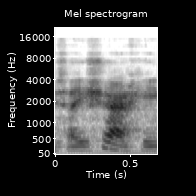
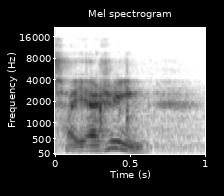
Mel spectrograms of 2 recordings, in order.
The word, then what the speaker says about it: Saiyajin: Resulta que, obviamente, yo dije Saiyajin y estaban todos enojados porque lo pronunciaste mal, boludo, es Saiyajin.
